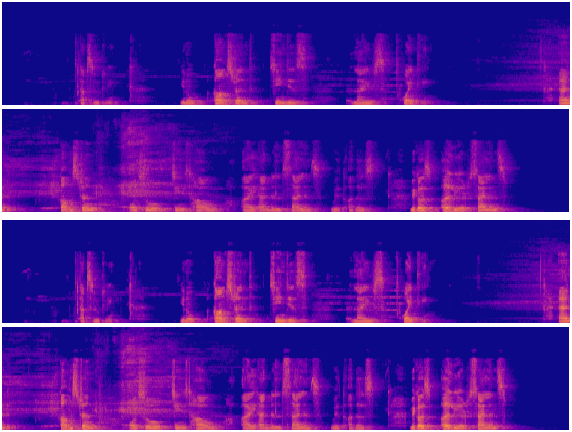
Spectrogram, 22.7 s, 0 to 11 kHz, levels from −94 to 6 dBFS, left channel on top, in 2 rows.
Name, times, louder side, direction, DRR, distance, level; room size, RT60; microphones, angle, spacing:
voice 1, 1.5-2.2 2.6-2.8 3.6-3.9 4.2-5.1 5.4-6.1 6.9-8.5 10.8-11.5 12.5-18.8 19.1-21.4, right 3 dB, 40° right, 5 dB, 0.7 m, -36 dB
sound 1, 9.9-12.6 13.0-15.9, right 3 dB, 70° right, 3.4 m, -53 dB
18.0 x 9.9 x 2.6 m, 0.80 s
head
